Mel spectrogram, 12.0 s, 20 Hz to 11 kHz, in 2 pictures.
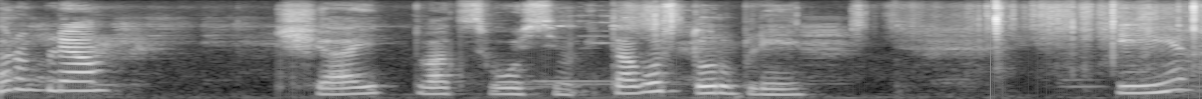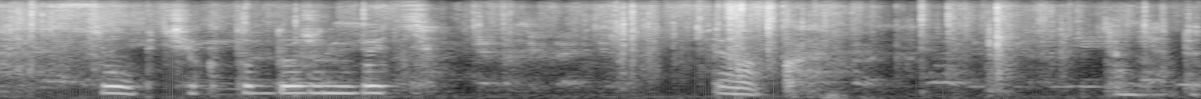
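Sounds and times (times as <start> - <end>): paper receipts rustling: 3.1 - 3.4, 4.2 - 12.0.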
